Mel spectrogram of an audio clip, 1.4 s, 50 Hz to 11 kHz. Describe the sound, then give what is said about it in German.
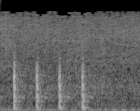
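Knocking on a door: four even, sharp knocks in a steady rhythm, fairly faint, with no voices. “Nach ungefähr 2 Tagen klopft es an seiner Tür.”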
